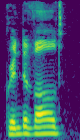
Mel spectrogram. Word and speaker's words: Grindelwald: We're talking Widows and Fantastic Beasts, The Crimes of Grindelwald. Grindelwald? Am I saying that right? Is that right? – Grindelwald.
